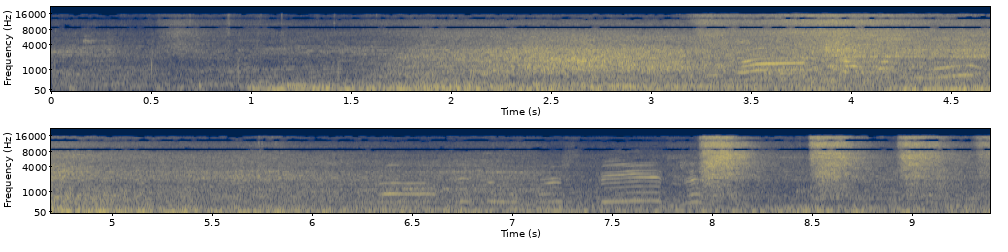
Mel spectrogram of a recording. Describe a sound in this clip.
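A roller coaster roars and rumbles in the distance outdoors.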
